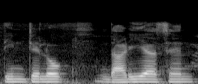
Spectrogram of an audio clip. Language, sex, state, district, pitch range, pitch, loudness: Bengali, male, West Bengal, Cooch Behar, 120-125 Hz, 125 Hz, -15 LUFS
